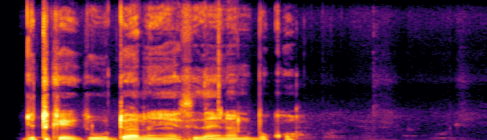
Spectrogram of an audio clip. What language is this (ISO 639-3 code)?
som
